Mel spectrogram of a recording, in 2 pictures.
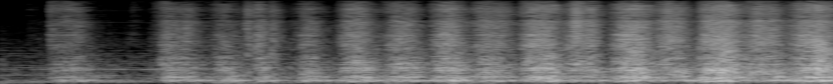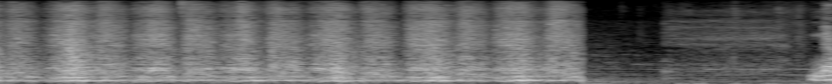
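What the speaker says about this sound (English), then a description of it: "Now that I have cut the unnecessary wood on this side" A handsaw cuts excess wood from a guitar body in steady, rapid back-and-forth strokes that run loud and close for about six seconds, then stop, with a brief scrape near the end.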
